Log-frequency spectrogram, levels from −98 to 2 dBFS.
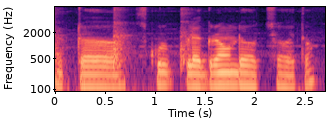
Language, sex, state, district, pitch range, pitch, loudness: Bengali, male, Tripura, West Tripura, 110-125 Hz, 115 Hz, -18 LUFS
